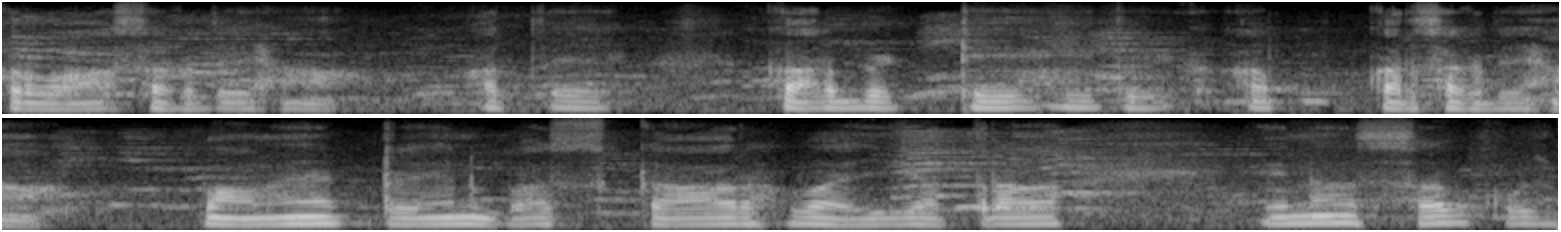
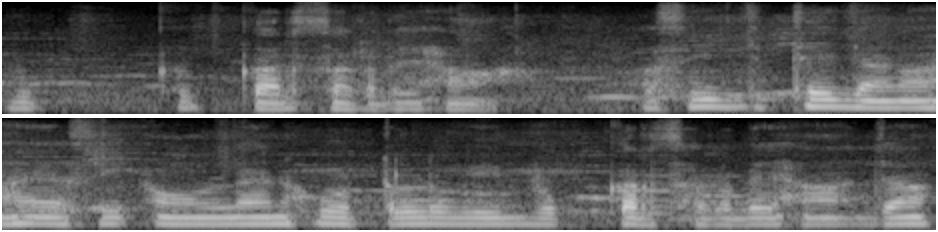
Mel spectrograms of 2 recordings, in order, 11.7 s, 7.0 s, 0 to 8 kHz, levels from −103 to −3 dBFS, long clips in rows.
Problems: constant background noise, background conversations at intervals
